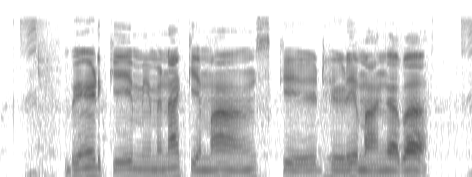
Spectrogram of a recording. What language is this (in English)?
Bhojpuri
